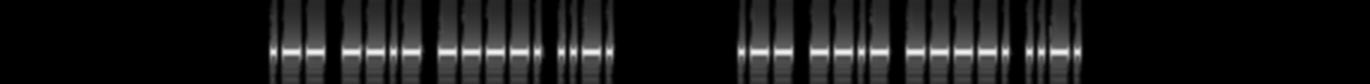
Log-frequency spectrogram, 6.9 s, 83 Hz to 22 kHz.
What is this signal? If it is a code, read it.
Morse code, heard as a keyed tone, about 39 wpm, 700 Hz. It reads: WQ9F WQ9F
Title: USA Call Signs - 4 Characters - Repeated 2x - 40wpm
